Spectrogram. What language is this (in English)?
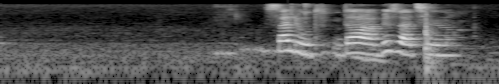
Russian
